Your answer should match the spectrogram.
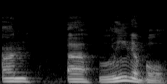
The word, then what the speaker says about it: unalienable: well you know the proper way to say that is un uh leanable rights okay a lien it's about property you have unalienable rights because you own your body nobody has a lien on your body you see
